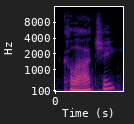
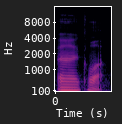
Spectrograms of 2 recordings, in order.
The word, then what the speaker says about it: kolache: 2 ways to pronounce it. Kolache? Kolache and collage. Because we Americanized it by putting an E at the end.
